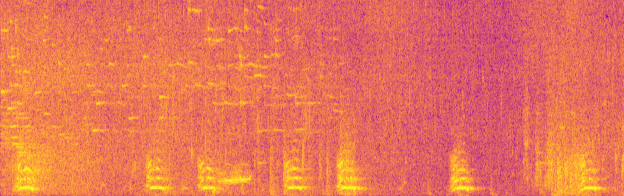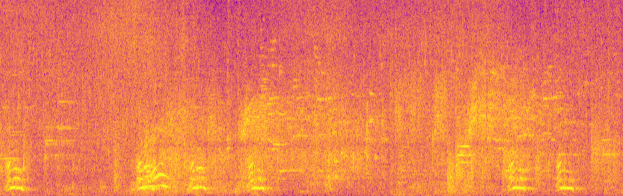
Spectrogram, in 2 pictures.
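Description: A dog barking repeatedly in short barks, about one every half second to a second with a few gaps, over the steady hiss of a fire hose spraying water through a room.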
